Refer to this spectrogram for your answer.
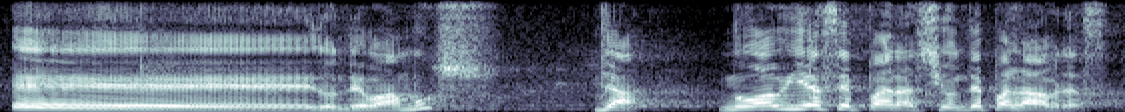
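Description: Male Bible teacher, high voice, chatty lecturing style, long hall reverb; quizzes the room. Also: lively intonation, slow pace, a little mellow. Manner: conversational, asks the audience questions; reads aloud from notes and comments. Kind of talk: classroom lecture.

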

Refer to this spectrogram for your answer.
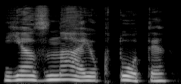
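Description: A woman's voice: medium pitch, fairly even intonation, extremely slow, a little mellow, no echo, studio quality. A woman voicing a weary, sarcastic young heroine. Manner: tired, grumbling.

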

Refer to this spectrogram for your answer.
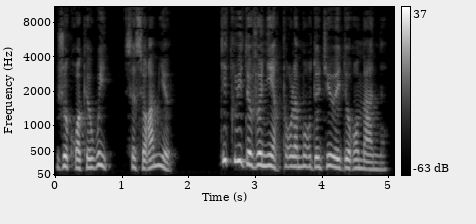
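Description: A man's voice: high voice, expressive, normal speed, mellow. A woman reading aloud as a starving, exhausted man who pleads in a weak, faltering voice. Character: starving exhausted stranger, a lost prince.

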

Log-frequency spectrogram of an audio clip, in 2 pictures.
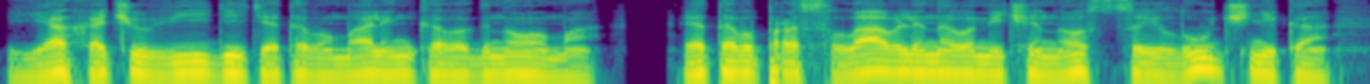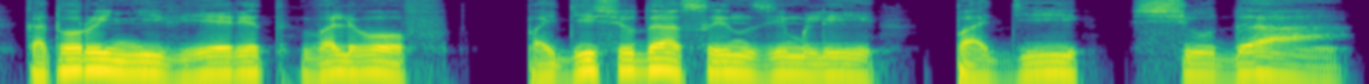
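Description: A man voicing a great noble male lion in an audiobook, speaking slowly and gravely in a deep, low voice. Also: fairly even intonation, darkish tone, no room sound, clean studio sound. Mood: commanding. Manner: slow, grave, measured. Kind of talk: audiobook character voice.

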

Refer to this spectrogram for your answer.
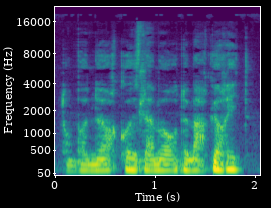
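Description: A man's voice: lowish voice, flat delivery, moderate pace, a little mellow, a little hiss or hum, close to an everyday voice. A man reading a storybook who voices an ironic young male friend. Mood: whispering.

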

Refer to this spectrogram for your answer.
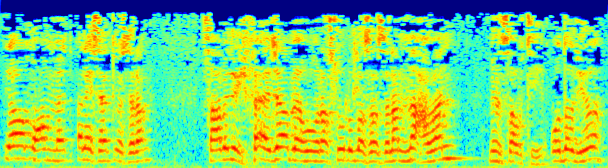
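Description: A man teaching a religious lesson, explaining hadiths with lively storytelling and acting out the voices he quotes. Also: high voice, a little hiss or hum.

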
